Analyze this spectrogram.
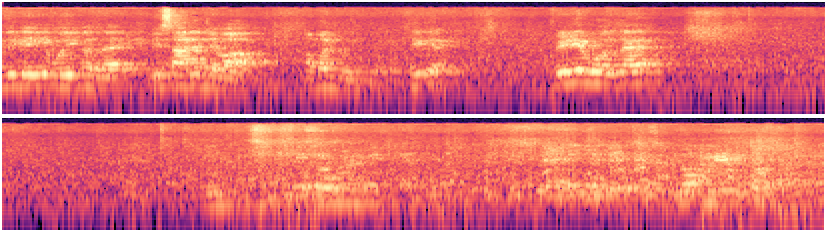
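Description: A young man lectures calmly and clearly into a close microphone.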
